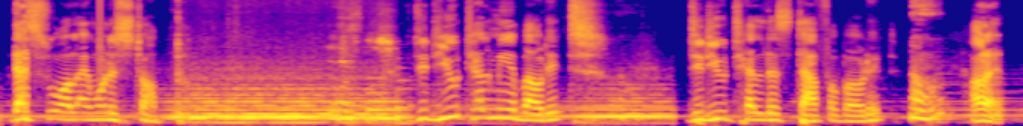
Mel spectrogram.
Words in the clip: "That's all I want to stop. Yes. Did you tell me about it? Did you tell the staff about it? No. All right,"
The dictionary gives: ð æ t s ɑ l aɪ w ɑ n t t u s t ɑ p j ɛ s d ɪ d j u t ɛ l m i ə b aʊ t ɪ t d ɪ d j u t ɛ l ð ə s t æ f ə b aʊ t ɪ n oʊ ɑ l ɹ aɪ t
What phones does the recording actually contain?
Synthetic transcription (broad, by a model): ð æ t s ɑ l aɪ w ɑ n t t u s t ɑ p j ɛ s d ɪ d j u t ɛ l m i ə b aʊ t ɪ t d ɪ d j u t ɛ l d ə s t æ f ə b aʊ t ɪ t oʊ ɑ l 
